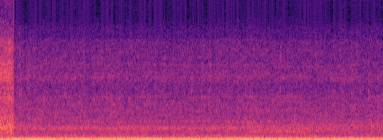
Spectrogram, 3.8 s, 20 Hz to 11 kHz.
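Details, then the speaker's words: 1974 Chevrolet C10 pickup, reportedly Corvette engine, after a drive: steady low idle with an uneven, loping pulse; owner suspects a vacuum leak from a stripped stud, not confirmed. "we pretty much made it to the hardware store but I'm also getting like a weird lumpy idle so I guess I'll be adjusting that"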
